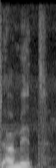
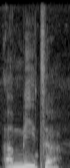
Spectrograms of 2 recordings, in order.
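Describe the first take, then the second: First: The name ends on a consonant sound. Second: The name ends on a vowel sound. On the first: This is how it is said in India. "in India it's pronounced Amit" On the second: This is how English speakers read it from spelling. "in English pronunciation, you generally stress the penultimate syllable"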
